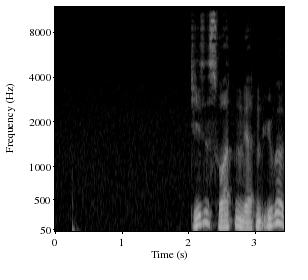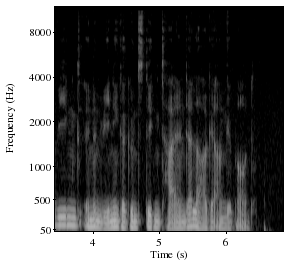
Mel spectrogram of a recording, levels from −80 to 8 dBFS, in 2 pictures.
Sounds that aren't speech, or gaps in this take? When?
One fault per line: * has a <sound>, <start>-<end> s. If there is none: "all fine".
all fine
